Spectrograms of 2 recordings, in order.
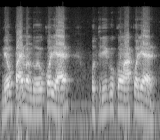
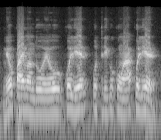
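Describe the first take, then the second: Both takes have the same delivery.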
